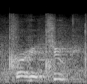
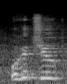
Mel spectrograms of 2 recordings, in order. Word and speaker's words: Bohachuk: There you go, Serhii Bohachuk. If you told me to say his name, it's a Chuk at the end, right?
